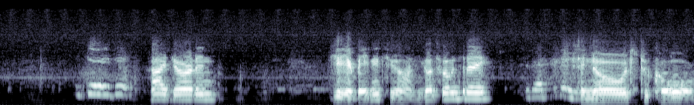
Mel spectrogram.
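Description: A woman talks to a baby in a high, sing-song voice close by.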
